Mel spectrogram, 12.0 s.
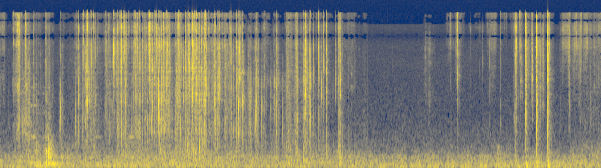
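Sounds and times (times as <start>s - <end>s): plastic bag crinkling: 0.3s - 7.2s.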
